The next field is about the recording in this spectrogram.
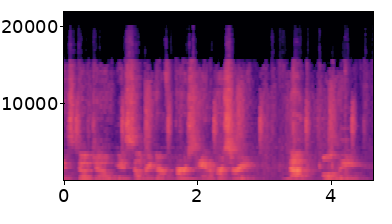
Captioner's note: hand clapping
